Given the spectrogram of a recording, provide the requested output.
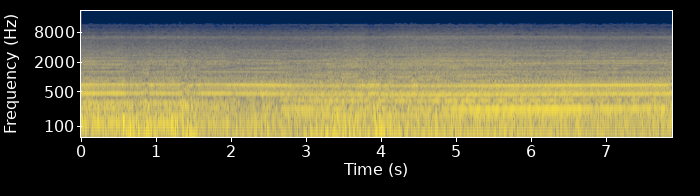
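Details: Rally car in Rally Barbados 2017, Padmore Village to Golden Grove stage: the engine pulls hard but stumbles unevenly, misfiring after an injector wire broke again around the halfway point.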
